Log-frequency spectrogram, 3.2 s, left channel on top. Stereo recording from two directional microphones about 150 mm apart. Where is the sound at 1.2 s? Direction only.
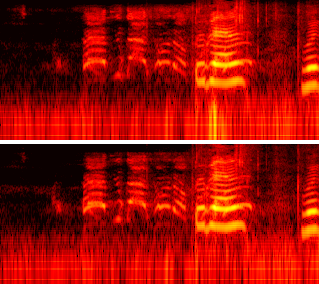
50° right (ahead or behind).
